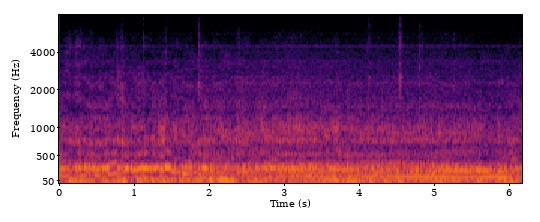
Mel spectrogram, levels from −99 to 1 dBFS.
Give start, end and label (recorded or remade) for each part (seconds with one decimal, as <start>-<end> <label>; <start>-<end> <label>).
0.0-2.9 remade; 2.9-3.5 recorded; 3.5-3.9 remade; 3.9-5.5 recorded; 5.5-6.2 remade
